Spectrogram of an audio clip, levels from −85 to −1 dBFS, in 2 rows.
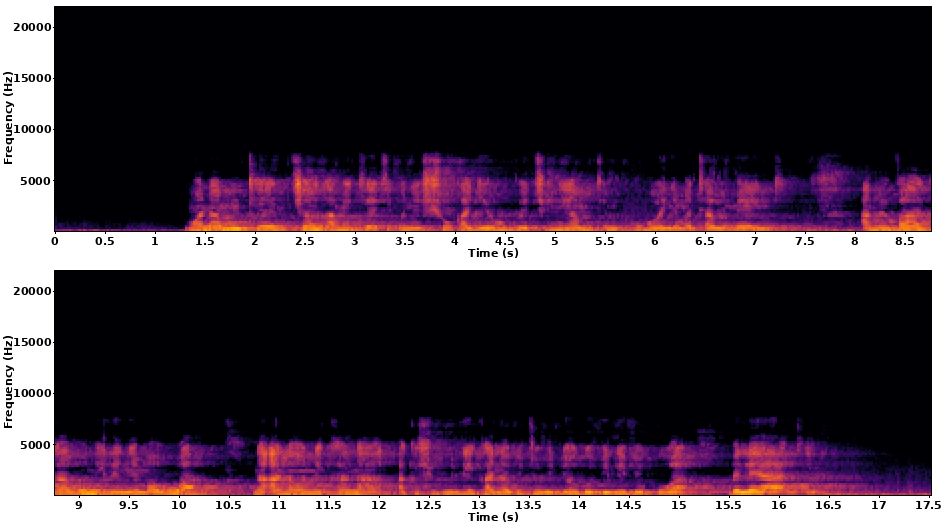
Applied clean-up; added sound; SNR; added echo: none; Thunder; 19 dB; reverberation time 1.7 s.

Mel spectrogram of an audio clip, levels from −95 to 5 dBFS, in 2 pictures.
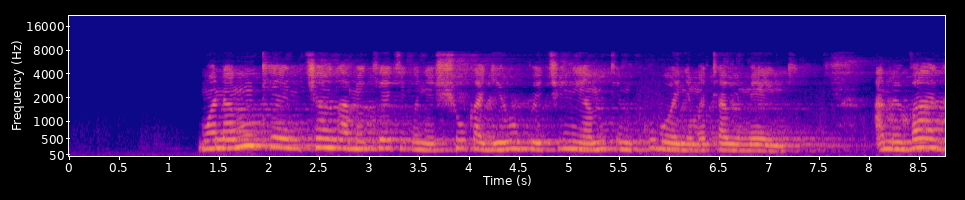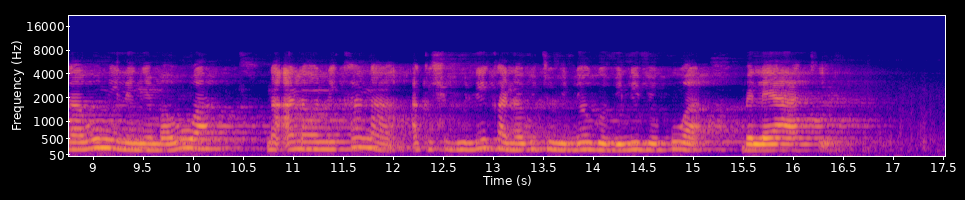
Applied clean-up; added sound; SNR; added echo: neural separator model SepFormer DNS4.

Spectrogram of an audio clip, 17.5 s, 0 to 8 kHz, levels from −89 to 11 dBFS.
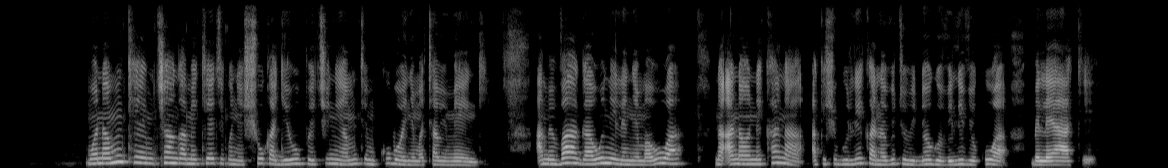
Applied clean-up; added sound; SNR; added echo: none; none; none; none.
